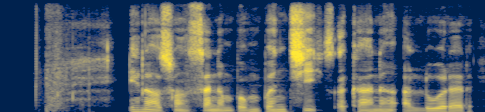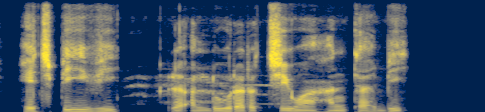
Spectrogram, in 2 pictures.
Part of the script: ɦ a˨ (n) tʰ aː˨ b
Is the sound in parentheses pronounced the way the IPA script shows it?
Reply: yes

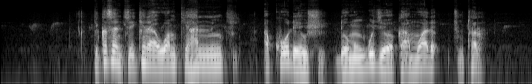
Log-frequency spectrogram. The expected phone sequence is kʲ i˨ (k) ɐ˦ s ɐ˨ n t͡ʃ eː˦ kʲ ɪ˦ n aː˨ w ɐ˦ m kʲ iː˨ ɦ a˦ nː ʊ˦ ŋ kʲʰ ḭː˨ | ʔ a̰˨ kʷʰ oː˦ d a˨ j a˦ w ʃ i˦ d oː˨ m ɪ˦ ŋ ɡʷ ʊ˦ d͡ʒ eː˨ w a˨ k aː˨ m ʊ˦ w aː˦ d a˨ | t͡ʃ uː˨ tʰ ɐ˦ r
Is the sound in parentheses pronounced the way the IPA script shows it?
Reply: yes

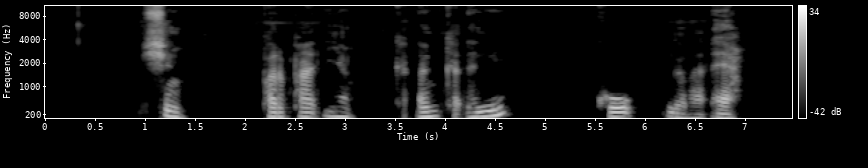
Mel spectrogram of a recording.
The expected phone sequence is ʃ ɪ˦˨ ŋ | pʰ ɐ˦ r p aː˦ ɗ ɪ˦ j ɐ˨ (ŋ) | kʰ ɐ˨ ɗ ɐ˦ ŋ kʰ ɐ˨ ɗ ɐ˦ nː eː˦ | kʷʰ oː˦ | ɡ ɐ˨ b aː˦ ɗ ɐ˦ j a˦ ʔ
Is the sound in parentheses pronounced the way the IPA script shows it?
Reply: yes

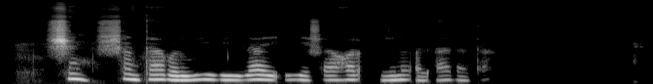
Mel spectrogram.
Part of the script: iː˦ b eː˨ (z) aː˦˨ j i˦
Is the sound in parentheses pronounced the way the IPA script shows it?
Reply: yes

